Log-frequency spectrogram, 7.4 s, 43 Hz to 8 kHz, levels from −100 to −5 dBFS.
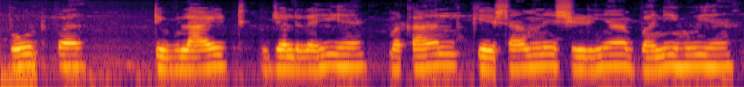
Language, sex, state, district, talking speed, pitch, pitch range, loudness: Hindi, male, Bihar, Darbhanga, 105 wpm, 145 Hz, 135-150 Hz, -26 LUFS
